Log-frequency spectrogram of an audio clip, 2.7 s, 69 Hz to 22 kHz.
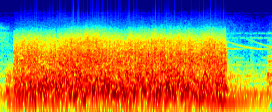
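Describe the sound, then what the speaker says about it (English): Retro rockets firing as a spacecraft lands in a 1965 science-fiction film, a loud, steady roaring blast that holds for about two seconds and then cuts off abruptly. "Fire retro rockets."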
